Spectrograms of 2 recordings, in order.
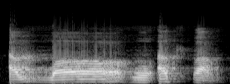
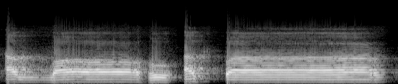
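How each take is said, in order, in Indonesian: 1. Vokal setelah 'b' pada akbar itu pendek. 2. Vokal setelah 'b' pada akbar itu panjang. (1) "Pasnya begitu" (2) "Paknya dibaca panjang"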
